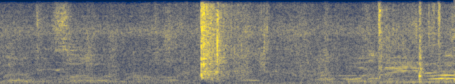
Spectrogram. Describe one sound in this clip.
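A bat strikes a softball with a sharp crack.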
